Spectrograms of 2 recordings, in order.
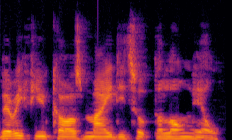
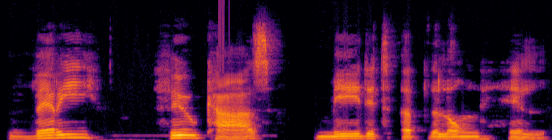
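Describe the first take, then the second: First: It is said in a Birmingham accent. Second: It is said in a Cardiff accent. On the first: "from Wales we go to Birmingham" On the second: "let's go across the border to Cardiff, Wales"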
